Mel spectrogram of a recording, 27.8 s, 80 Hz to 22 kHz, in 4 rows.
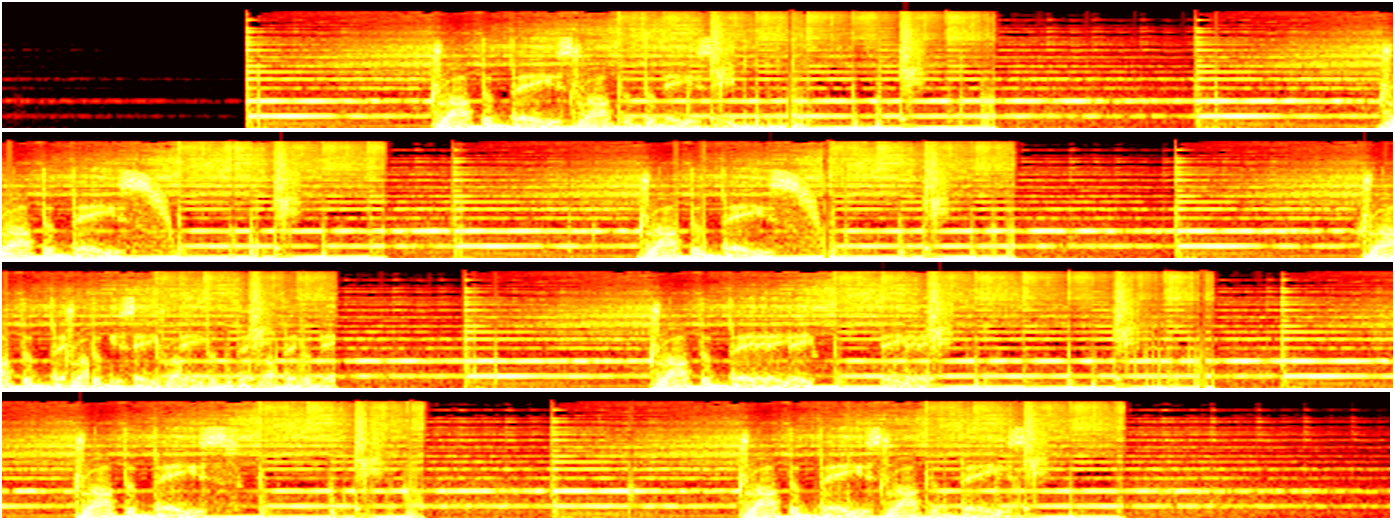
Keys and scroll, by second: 0.6 space, 4.5 space, 8.4 space, 12.4 space, 15.6 space, 20.7 space, 22.6 space, 25.8 space.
